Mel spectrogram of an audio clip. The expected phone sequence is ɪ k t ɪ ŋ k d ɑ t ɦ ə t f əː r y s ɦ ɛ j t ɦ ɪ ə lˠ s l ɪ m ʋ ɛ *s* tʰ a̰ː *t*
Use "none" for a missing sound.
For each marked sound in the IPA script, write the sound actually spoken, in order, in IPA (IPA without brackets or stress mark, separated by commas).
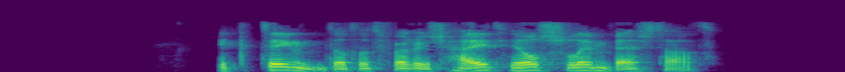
s, t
